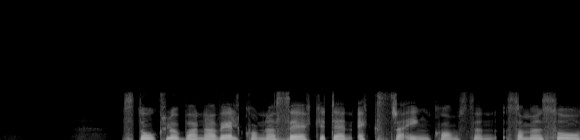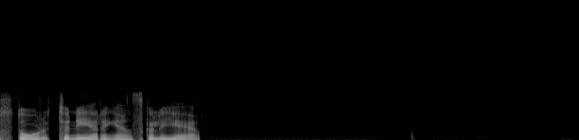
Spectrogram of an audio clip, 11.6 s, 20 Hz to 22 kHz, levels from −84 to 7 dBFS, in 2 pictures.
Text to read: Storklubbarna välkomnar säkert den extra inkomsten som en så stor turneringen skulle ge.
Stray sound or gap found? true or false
false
